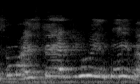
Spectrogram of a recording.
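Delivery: high, lightly voiced children; lightly voiced kid disbelief; doubtful kids. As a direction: question him like a skeptical kid.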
